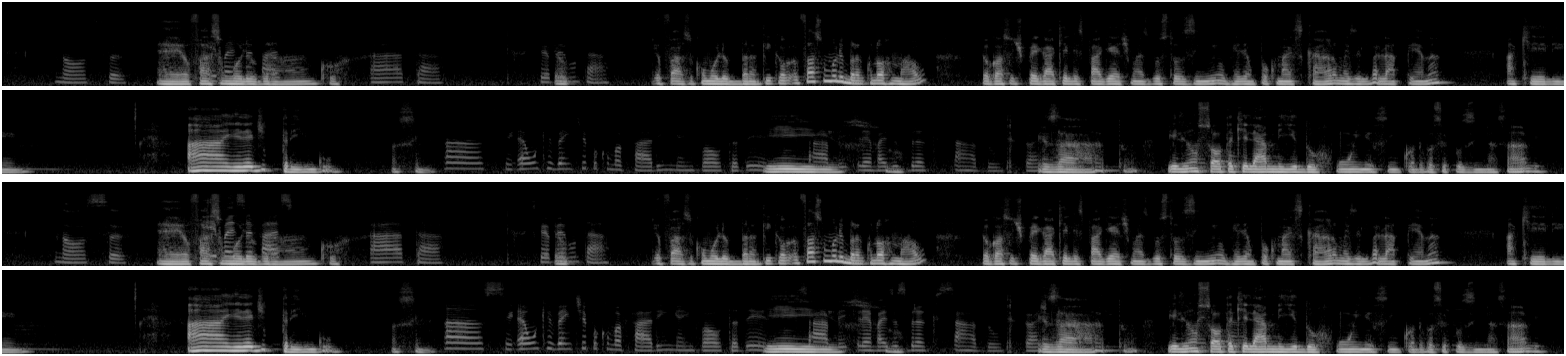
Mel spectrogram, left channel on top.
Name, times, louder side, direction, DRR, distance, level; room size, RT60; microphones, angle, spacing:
voice 1, 0.5-1.3 1.8-2.8 3.7-4.4 5.4-6.1 15.7-16.3 17.4-17.5 18.3-18.5 19.7-27.0 27.4-28.1 29.9-30.5, right 4 dB, 75° right, 1.0 m, -45 dB
voice 2, 1.6-3.5 5.5-5.7 6.5-9.2 9.8-14.5 15.0-15.9 17.1-17.2 17.5-19.0 19.5-19.9 23.2-24.0 24.5-24.6 26.0-27.0 27.3-31.1, equal, 5° right, 0.3 m, -27 dB
head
